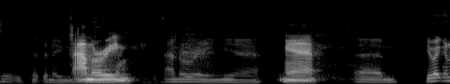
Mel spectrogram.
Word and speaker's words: Amorim: I can't pronounce his name. Amora or something, is it? Is that the new... Amorim, yeah.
